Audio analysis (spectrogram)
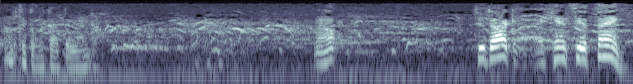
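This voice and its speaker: A man's voice: a little high, very animated, unhurried, very noisy. An actor playing a tense, irritable novelist and overbearing husband in an old-time radio drama, agitated and hesitant in his speech. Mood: irritated, uneasy. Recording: dull lo-fi radio drama recording.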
